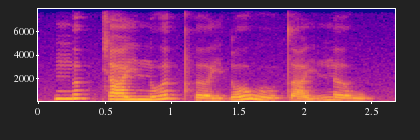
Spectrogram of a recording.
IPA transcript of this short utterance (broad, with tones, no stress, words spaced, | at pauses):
ŋə˦˥k̚ca˧jnu˧˥ə̯ t̪ʰə˨˩j ɗo˧˥wu˨˩t̪a˨˩˨j nə˨˩w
